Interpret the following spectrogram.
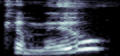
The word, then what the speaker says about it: Camus: It's pronounced Camus.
